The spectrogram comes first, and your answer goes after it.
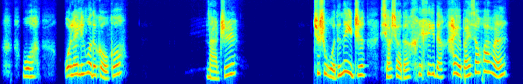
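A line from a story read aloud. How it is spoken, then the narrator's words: Breathless, panting question. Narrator (Chinese): 辛迪一边喘气一边问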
